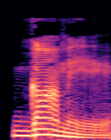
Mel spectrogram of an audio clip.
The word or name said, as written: gommie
